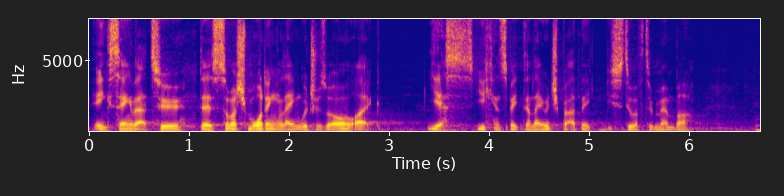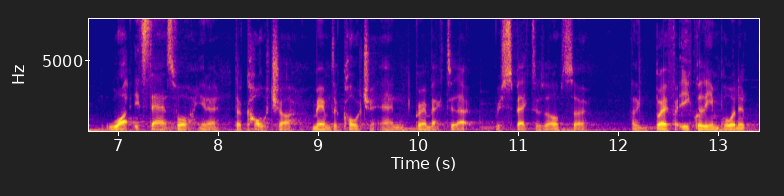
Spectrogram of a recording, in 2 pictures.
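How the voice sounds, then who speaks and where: Very deep-voiced reflective man. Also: level tone, a little fast. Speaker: panel guest. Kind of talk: conversational panel discussion. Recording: long reverb, faint background music.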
